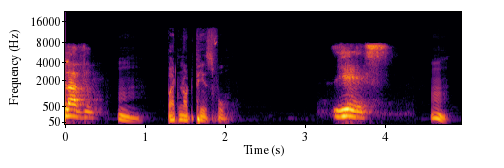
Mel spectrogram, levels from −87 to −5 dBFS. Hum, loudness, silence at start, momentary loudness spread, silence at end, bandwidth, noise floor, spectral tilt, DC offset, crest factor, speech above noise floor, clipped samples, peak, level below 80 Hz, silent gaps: none; -23 LUFS; 0 s; 19 LU; 0.2 s; 13 kHz; -76 dBFS; -4.5 dB/octave; under 0.1%; 20 dB; 55 dB; under 0.1%; -4 dBFS; -52 dBFS; none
